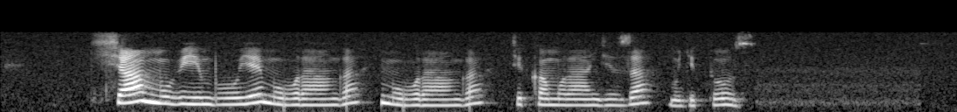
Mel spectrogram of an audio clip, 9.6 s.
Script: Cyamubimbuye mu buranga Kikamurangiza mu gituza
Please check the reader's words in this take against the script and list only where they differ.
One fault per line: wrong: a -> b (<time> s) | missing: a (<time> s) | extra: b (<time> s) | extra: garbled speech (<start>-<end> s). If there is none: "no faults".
extra: mu buranga (3.9 s)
